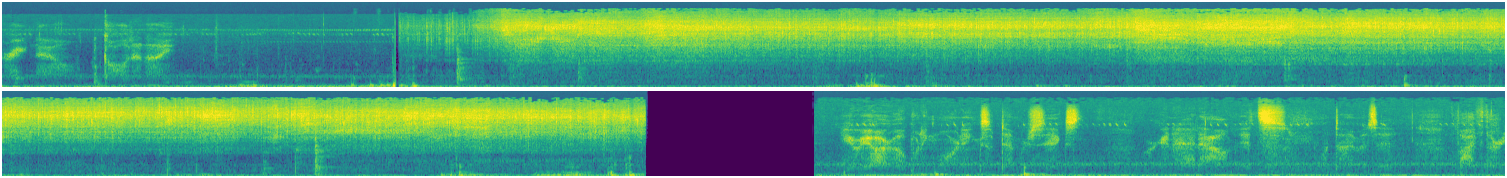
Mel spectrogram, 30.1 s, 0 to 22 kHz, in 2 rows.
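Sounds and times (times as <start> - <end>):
meat sizzling on a griddle: 4.0 - 21.5.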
